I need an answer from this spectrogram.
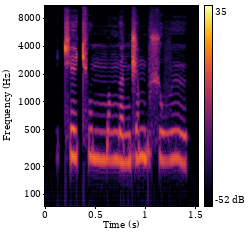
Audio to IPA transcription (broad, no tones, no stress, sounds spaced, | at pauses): cʰ e cʰ u mː ɔ ŋ ɜ n d͡ʒ ɜ m b y ʃ u β ʉ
